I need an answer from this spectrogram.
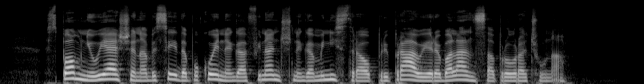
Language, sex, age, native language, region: Slovenian, female, 30-49, Slovenian, Central Slovenia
